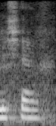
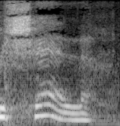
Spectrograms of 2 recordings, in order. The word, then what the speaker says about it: Michel: That's right, Yvonne Michel. – There's only one way to pronounce Michel. Why am I struggling with the name Michel? – Yvonne Michel. – Yes, it's more like a French it is, because both of my names are French, yeah.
